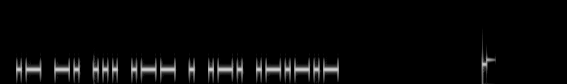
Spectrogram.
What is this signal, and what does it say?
Morse code, heard as a keyed tone, about 25 wpm, 700 Hz. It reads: ANSWER.
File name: practice / 25wpm / Sentences with 4-Word Phrases - 25wpm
